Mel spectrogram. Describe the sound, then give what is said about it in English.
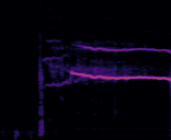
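A voice imitates a sonic brainwave sound: a sudden onset settling into a loud, sustained high-pitched warbling tone with bright overtones, steady and wavering slightly for over a second. “You send out this like sonic brainwave sound.”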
